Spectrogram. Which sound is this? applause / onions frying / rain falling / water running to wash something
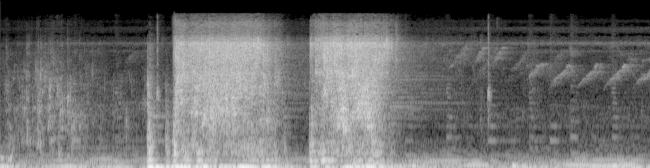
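water running to wash something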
